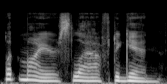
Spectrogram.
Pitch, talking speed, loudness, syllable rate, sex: 165 Hz, 145 wpm, -14 LUFS, 3.8 syllables/s, male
